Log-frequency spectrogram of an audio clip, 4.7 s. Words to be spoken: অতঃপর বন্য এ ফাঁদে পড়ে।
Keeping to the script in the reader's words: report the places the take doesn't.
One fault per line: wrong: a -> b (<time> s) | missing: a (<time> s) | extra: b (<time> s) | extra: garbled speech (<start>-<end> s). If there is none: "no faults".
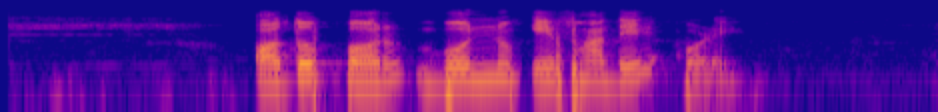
no faults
